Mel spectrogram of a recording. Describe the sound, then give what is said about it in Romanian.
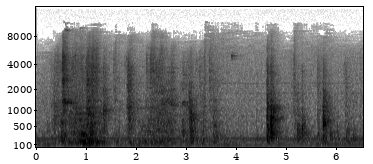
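The door of a room is eased open a little, with soft scraping and a couple of sharper clicks or knocks near the end, over a low steady hum, with no talking. “Crapă puțin ușa.”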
